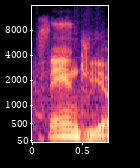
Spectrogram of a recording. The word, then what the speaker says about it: Fangio: I say his name Vic fangio it's pretty straightforward the fan should make it pretty easy I mean you're Italian he's Italian seems but that would that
